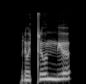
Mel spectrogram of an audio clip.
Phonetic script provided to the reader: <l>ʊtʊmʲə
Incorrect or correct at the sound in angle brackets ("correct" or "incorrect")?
incorrect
